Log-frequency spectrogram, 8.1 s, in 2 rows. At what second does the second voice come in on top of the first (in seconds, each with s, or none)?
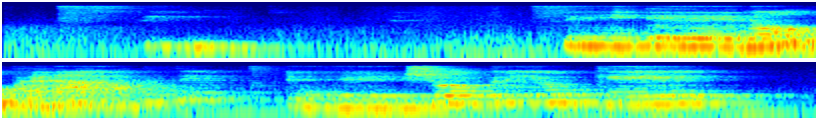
none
